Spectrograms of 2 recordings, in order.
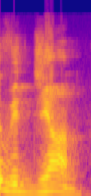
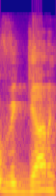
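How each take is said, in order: First: विज्ञान said "vij-yaan"; j-y in place of g-y in विज्ञान; linguistic pronunciation. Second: Said in the usual way. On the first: Shown as a demonstration. Teacher gives an example to students, विज्ञान pronounced "vij-yaan". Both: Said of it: "अब यदि हम ज्ञ का उच्चारण नहीं करेंगे".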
